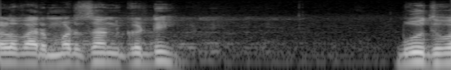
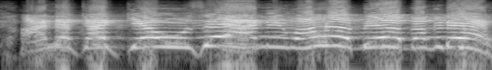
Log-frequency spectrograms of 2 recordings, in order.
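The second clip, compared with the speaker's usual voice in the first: grandma yelling; 16 dB louder than usual. Retold or imitated. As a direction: shout it across the whole courtyard. Grandmother shouting across yard. (બા આખા ફળિયામાં સંભળાય એમ ઊંચા અવાજે બૂમ પાડે)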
